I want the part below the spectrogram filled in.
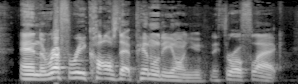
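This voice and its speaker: Against a silent background in a very clean recording, a man with a Southern US accent talks at a fairly quick pace, his fairly high pitch carrying lively intonation. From Oklahoma, US South. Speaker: guest preacher. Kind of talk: sermon. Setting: church with congregation. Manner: animated.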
